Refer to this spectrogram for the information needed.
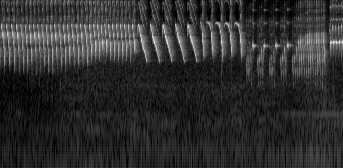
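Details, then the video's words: Belgian canary song meant to train young canaries, opening with a rapid buzzy trill, followed by slower swooping downslurred whistles, a short lower series, then a harsh higher rattle and a thin note. "Canary Teacher To Train Your Canary!! Belgian Canaries Sing Melodiously"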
